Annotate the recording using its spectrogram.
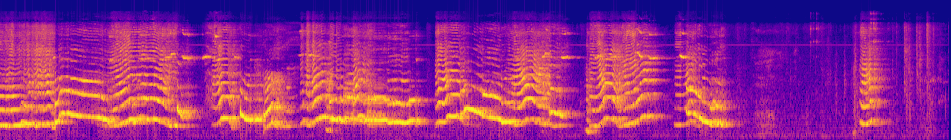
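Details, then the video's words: Ziggy, a pet dog who sings duets with the saxophone, howls a 'Dragon chant' while relaxing on a staircase. Long wavering harmonic howls rise and fall in phrases of two to four seconds, then fade into shorter, quieter bursts near the end. "Ziggy Sings Dragon Chant"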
